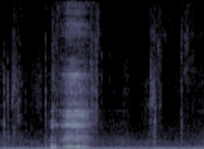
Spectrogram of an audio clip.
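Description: Trading cards sliding against each other as a stack is flipped through by hand: a faint, brief rustle about half a second in, over a steady low hum.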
